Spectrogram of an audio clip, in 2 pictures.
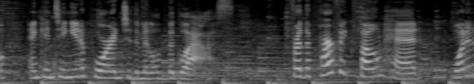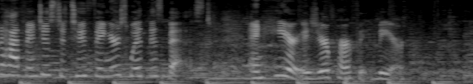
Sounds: Speech, Music

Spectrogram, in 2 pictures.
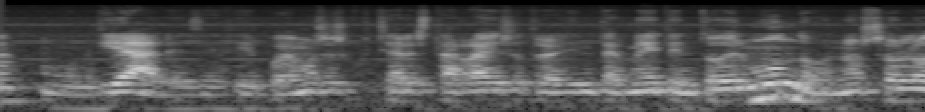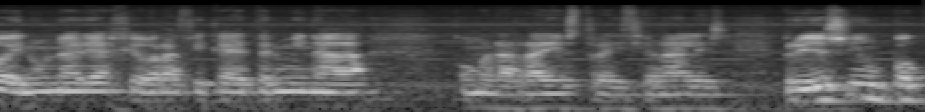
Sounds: Speech

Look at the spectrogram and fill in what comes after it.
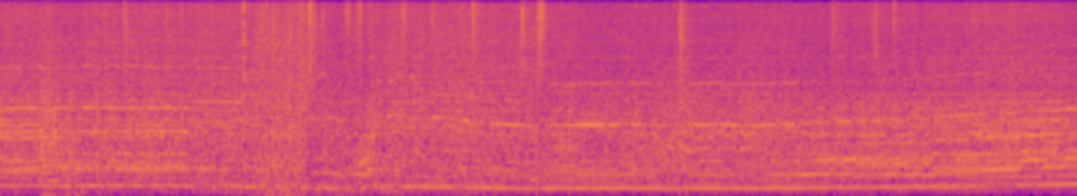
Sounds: Race car, Vehicle, Car

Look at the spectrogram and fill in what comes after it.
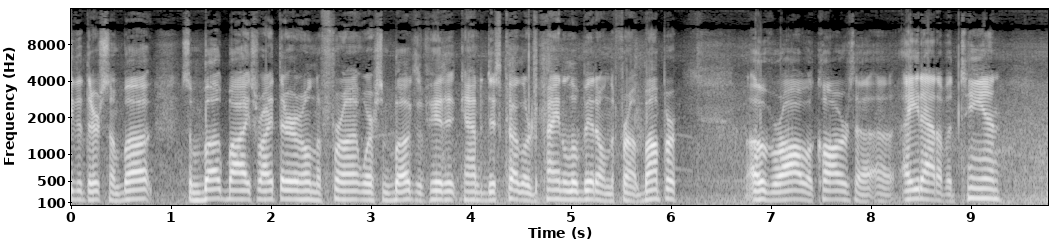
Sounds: Speech, Vehicle, Motor vehicle (road)

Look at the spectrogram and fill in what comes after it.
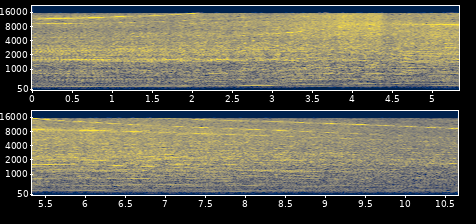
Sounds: Truck, outside, urban or man-made, Vehicle

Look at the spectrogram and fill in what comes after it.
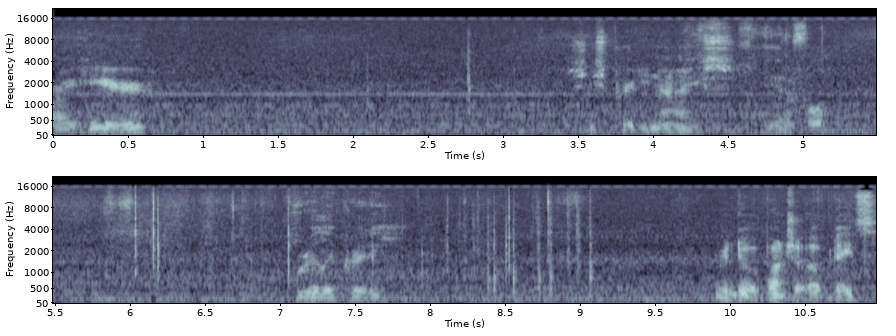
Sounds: inside a small room, Speech

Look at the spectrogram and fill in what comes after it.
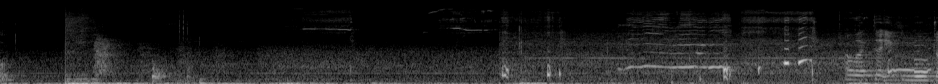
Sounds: dog whimpering

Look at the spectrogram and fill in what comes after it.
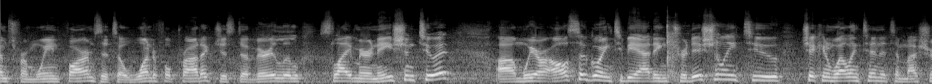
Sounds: Speech

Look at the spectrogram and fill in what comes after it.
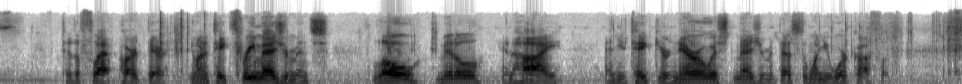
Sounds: Speech

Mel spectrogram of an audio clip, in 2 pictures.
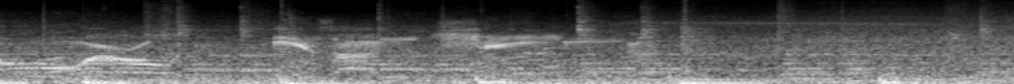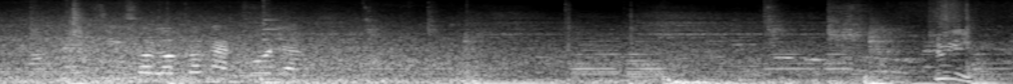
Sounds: Speech, Music

